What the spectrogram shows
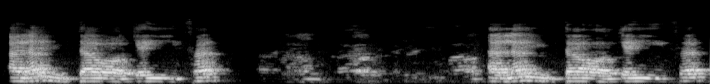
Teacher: میم ساکن کو ظاہر کر کے بغیر غنہ کیے اگلا لفظ پڑھا جاتا ہے۔ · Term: اظہار شفوی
